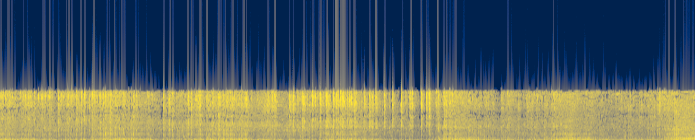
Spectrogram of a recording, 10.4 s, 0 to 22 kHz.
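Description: Supercharged V8 of a drag-race T-bucket hot rod running at low speed, its deep exhaust note rising and falling about once a second.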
